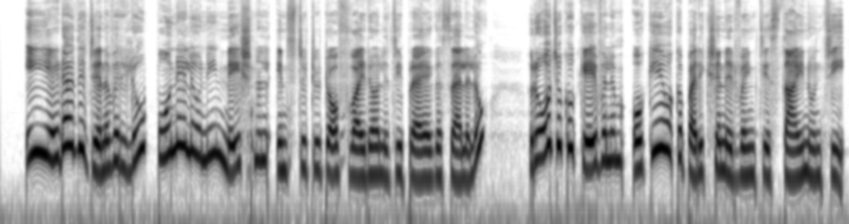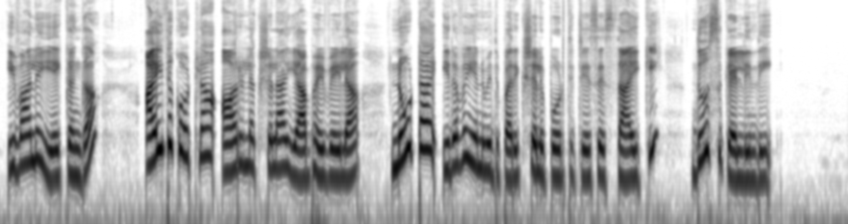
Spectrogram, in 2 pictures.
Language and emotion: Telugu, neutral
